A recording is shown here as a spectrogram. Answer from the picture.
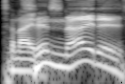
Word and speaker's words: tinnitus: Sal is trying to put together some events to aid in the, how do you pronounce it? It's tinnitus.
